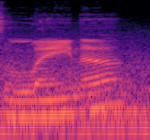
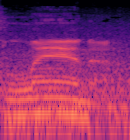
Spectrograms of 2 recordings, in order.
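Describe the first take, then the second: First: The first vowel does not rhyme with Hannah. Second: The first vowel rhymes with Hannah. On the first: The speaker calls it wrong. "my name is said with a long A" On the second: The speaker calls it right. "Rhymes with Hannah"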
